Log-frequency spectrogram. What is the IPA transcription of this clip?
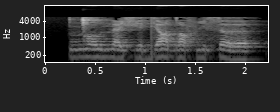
ŋ͡ǀɔu̯næçedʲa dˤɘfisɜ

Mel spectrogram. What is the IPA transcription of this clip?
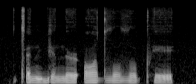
tʼənbʲʌnə˞ʔɔd ðˤuðˤupʰɪ

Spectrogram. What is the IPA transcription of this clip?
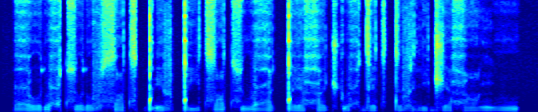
ʕoɾuħt͡so ɾovsɑt͡sǃʼevǃit͡s ɑt͡suʕə ǃɛħɐ t͡ʃʼuħdɛt͡stəvri d͡ʒɛħɑ ŋu

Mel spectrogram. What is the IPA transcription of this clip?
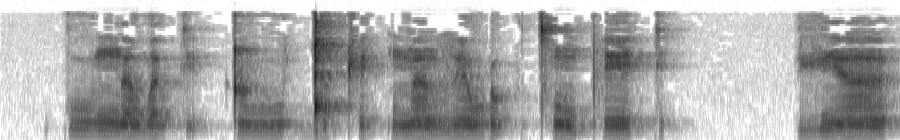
ku n̪ɐwɐkḛkʈuː ɡ͡ǃʊʈʰekmœ̃vɪw ɽuktʰũpʰek | vʲœ̃

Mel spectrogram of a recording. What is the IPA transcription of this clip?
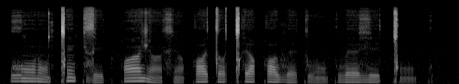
ɣõ˦ɾõ˩ ǀẽ˥kze˩kqʷã˥ʒã˩ xɛ̃˩qʷɛ˦ tʌ˦ǀʰɛ˥qʷɯ˦βɛ˨k lõ˩kβɛ˦ɣe˦ ǀõ˩k

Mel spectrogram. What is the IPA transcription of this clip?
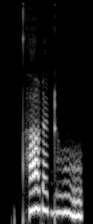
t̪ʰaɽɛ ɖʱu

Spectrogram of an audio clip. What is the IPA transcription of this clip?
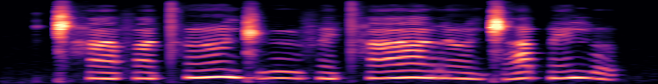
ǁʰãfã tʰə̃ːɡ͡ǁʉːfẽ tʰãːrə̃ː ɡ͡ǁa pẽŋɵ

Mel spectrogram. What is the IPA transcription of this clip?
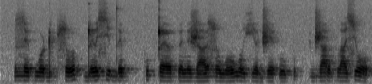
ɮepwoɖʊpɬʊ | ɖɪə̯ ɕid̪ep kːupʈɛə̯ θɪlɪʒaə̯ ɮʊwo woçɪə̯d͡ʒeʔup | d͡ʒaɾoplaɕo

